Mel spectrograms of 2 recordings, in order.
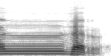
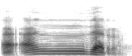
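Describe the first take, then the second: Both takes have the same delivery.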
